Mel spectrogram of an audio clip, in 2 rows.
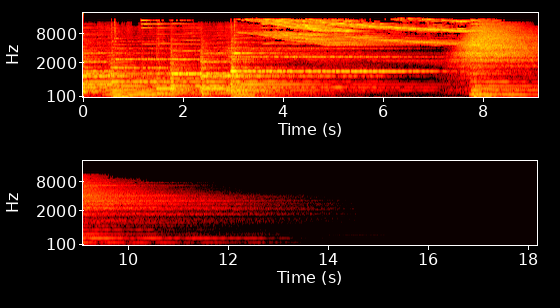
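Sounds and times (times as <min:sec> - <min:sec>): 
magical medieval fantasy atmospheric background music: 0:00.0 - 0:10.7.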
